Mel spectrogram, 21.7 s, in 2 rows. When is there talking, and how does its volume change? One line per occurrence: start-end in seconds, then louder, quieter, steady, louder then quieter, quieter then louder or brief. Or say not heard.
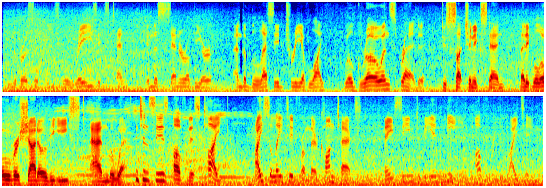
0.0-21.6 louder then quieter.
